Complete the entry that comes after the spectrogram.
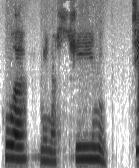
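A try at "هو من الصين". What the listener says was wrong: Sin ya, as-Sini, min as-Sini. Bisot ya dengan sot. Min as-Sin, Sini, Sini.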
